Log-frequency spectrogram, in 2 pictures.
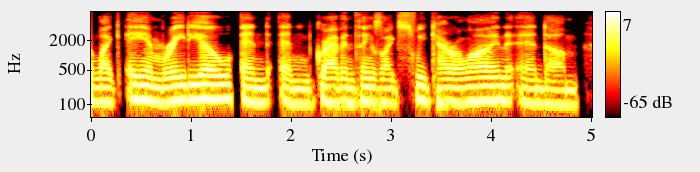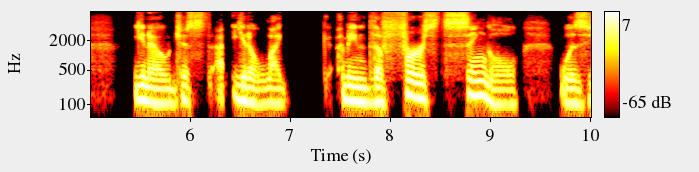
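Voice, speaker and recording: A man talking casually as a musician guest on a podcast, effusive and halting, with many fillers. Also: on the low side, a bit bright, no room sound.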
